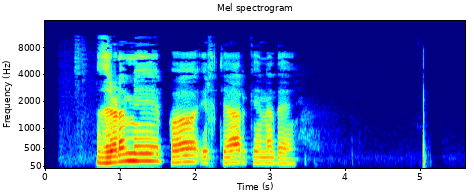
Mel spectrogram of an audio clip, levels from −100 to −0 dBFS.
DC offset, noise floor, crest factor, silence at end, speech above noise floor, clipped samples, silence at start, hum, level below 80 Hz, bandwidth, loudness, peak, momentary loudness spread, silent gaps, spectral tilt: under 0.1%; -82 dBFS; 20 dB; 2.3 s; 64 dB; under 0.1%; 0.7 s; none; -68 dBFS; 11 kHz; -19 LUFS; -2 dBFS; 15 LU; none; -6.5 dB/octave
